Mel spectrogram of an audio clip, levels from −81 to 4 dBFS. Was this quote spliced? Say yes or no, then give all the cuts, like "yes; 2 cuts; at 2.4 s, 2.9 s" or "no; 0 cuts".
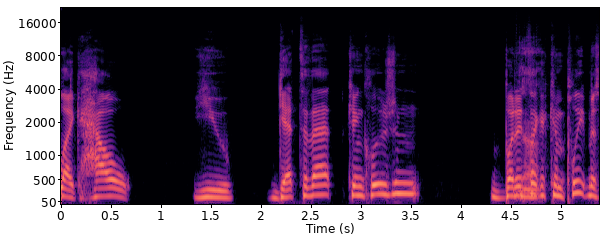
no; 0 cuts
